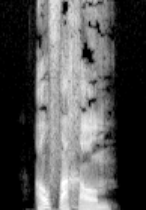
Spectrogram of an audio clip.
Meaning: recovery room (post anesthesia)
- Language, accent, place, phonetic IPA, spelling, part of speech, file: German, Germany, Berlin, [ˈaʊ̯fvaxˌʁaʊ̯m], Aufwachraum, noun, De-Aufwachraum.ogg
